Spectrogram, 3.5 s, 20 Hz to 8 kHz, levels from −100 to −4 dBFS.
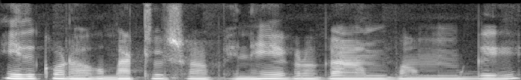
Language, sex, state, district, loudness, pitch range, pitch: Telugu, female, Andhra Pradesh, Manyam, -14 LUFS, 165-185 Hz, 170 Hz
